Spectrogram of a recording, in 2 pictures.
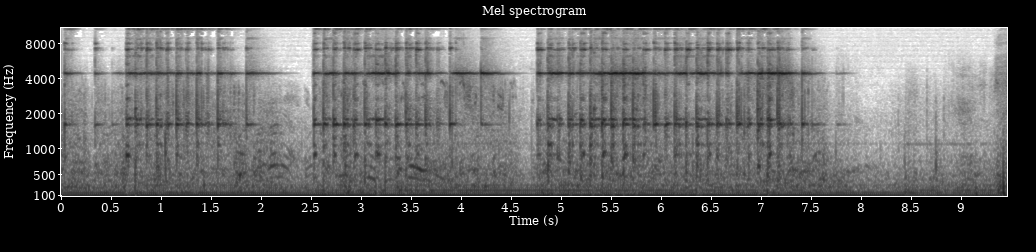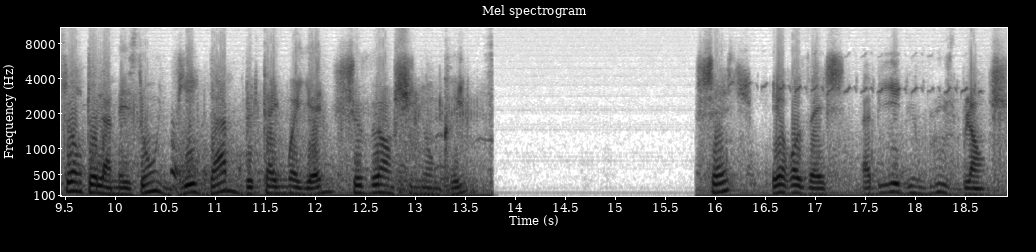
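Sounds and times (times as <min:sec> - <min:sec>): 
bell rung at the gate of an old house: 0:00.0 - 0:08.0
steady low hum: 0:00.0 - 0:18.9
speech: 0:09.5 - 0:13.7, 0:16.0 - 0:18.9.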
